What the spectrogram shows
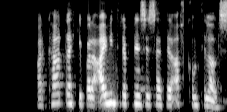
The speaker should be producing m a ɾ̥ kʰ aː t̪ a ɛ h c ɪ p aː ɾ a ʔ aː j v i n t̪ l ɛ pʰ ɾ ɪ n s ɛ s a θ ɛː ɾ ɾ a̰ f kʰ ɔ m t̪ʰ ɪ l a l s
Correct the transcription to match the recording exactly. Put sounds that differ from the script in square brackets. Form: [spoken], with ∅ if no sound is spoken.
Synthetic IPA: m a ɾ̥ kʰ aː t̪ a ɛ h c ɪ p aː ɾ a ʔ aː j v i n t̪ [ɾ] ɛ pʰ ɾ ɪ n s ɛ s a θ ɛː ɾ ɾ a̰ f kʰ ɔ m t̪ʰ ɪ l a l s

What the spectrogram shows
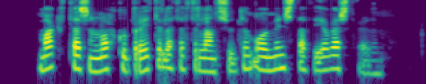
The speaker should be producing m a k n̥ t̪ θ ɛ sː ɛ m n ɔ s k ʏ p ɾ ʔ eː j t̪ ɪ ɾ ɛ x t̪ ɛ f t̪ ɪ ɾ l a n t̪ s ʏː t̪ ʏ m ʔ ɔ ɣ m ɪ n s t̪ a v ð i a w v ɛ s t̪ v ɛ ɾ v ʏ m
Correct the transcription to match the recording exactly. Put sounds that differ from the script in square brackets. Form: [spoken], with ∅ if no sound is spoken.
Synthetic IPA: m a k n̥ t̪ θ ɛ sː ɛ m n ɔ [h] k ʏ p ɾ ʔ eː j t̪ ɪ [l] ɛ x t̪ ɛ f t̪ ɪ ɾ l a n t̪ s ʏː t̪ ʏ m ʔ ɔ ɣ m ɪ n s t̪ a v [θ] i a w v ɛ s t̪ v ɛ ɾ [ð] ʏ m

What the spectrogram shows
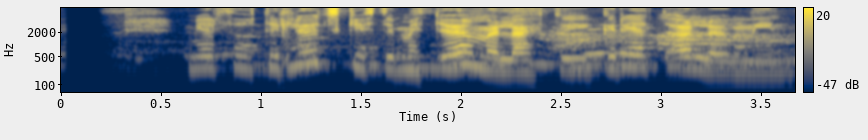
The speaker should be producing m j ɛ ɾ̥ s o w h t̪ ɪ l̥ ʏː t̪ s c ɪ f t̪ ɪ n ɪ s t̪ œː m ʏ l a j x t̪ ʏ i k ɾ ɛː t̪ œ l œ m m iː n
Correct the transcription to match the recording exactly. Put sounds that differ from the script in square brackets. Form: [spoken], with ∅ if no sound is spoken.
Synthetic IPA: m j ɛ ɾ̥ [θ] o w h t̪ ɪ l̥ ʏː t̪ s c ɪ f t̪ ɪ [m] ɪ [h] t̪ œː m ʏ l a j x t̪ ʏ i k ɾ ɛː t̪ œ l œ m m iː n

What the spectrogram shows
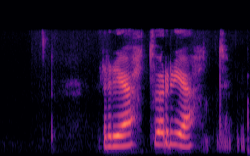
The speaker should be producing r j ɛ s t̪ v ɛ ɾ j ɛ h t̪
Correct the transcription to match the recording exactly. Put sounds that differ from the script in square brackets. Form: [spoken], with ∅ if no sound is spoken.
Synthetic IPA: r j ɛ [h] t̪ v [a] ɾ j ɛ h t̪

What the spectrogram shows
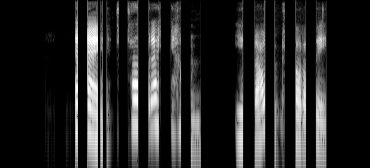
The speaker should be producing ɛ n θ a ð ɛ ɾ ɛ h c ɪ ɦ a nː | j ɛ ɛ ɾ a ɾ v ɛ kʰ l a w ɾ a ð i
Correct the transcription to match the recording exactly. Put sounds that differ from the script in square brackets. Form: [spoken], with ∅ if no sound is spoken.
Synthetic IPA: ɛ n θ a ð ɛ ɾ ɛ h c ɪ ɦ a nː | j ɛ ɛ ɾ a [l] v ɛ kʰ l a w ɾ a [θ] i

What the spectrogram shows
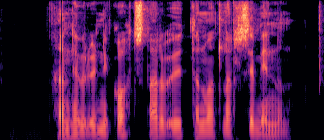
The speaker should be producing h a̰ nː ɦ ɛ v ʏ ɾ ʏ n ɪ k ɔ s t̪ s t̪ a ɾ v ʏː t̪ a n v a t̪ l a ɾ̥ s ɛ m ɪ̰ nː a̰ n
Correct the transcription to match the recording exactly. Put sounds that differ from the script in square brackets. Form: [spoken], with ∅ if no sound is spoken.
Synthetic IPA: h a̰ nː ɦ ɛ v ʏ ɾ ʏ [nː] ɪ k ɔ [h] t̪ s t̪ a ɾ v ʏː t̪ a n v a t̪ l a ɾ̥ s ɛ m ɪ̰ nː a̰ n

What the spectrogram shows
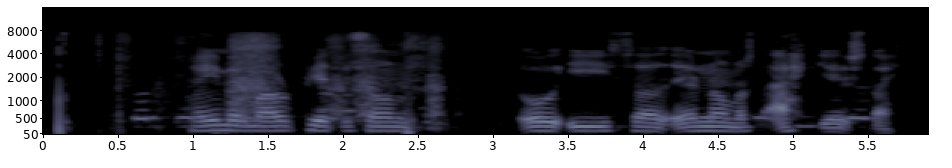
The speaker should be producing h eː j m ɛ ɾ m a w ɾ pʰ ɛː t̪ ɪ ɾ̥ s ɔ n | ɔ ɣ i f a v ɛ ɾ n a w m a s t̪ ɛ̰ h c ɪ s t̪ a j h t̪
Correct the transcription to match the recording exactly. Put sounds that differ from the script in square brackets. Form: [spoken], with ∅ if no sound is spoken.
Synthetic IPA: h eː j m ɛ ɾ m a w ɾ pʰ ɛː t̪ ɪ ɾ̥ s ɔ n | ɔ ɣ i [θ] a [ð] ɛ ɾ n a w [n] a s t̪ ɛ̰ h c ɪ s t̪ a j h t̪

